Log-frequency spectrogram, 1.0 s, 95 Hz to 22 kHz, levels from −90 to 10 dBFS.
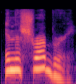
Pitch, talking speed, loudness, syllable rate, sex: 205 Hz, 190 wpm, -13 LUFS, 5.9 syllables/s, female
